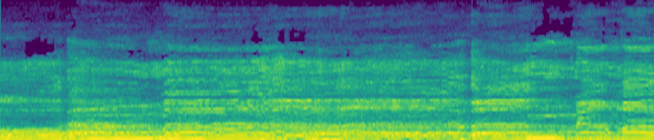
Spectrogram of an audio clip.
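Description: A woman's voice singing slow devotional music in long held notes that glide gently from pitch to pitch, with a second line of accompaniment sounding beneath it.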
